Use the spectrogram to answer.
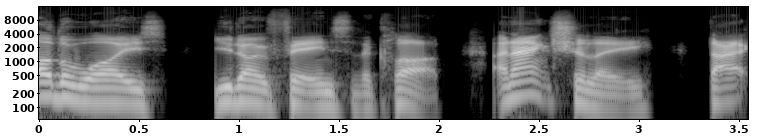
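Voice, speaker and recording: A man with a British accent and a bright, sharp tone shows ordinary pitch variation in a dry, close sound with no echo, on a very clean recording with a silent background. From England. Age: middle-aged. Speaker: dating coach. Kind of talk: casual monologue to camera. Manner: conversational, many fillers and restarts.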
